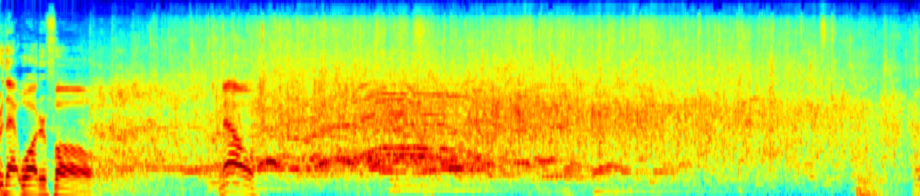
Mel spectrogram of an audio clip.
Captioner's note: laughter; cheers and applause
